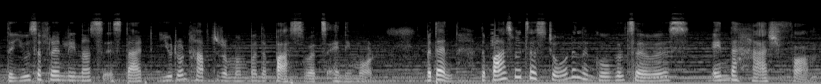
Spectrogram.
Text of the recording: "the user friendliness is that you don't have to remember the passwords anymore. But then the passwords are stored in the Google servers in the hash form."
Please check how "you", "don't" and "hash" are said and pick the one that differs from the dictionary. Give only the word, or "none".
none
